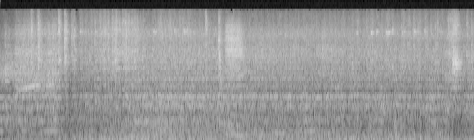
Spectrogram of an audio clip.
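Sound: bus engine idling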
